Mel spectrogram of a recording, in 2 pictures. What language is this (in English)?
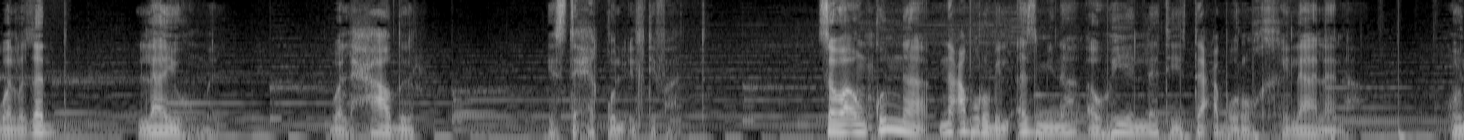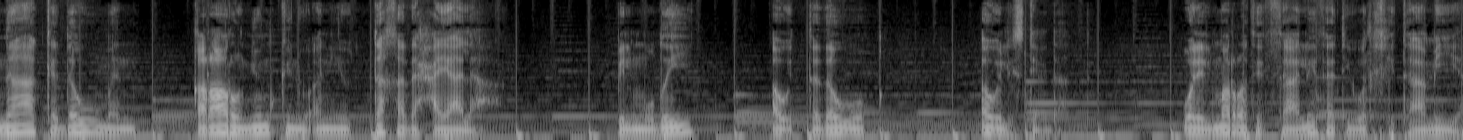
Arabic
